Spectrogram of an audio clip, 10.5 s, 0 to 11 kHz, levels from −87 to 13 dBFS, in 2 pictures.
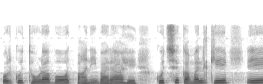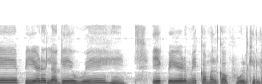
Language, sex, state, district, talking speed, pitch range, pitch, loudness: Hindi, female, Bihar, Purnia, 125 wpm, 205-240 Hz, 225 Hz, -26 LUFS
